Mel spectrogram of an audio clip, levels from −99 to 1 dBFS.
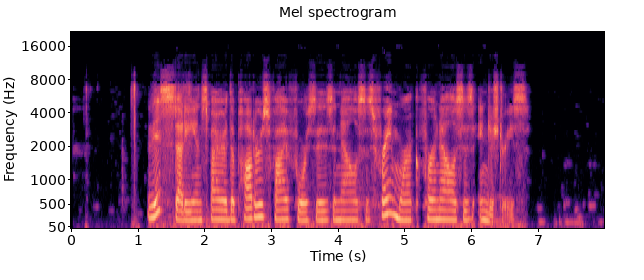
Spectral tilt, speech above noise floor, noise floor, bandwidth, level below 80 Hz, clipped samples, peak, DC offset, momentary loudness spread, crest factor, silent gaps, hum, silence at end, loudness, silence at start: -3 dB/octave; 45 dB; -64 dBFS; 10 kHz; -44 dBFS; under 0.1%; -2 dBFS; under 0.1%; 9 LU; 18 dB; none; none; 0.35 s; -18 LUFS; 1.15 s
